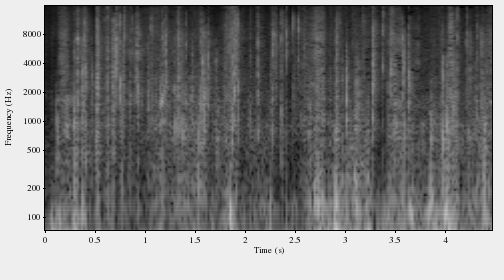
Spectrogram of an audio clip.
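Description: Gloved fingertips squeeze and crinkle a crumpled sheet of clear plastic bubble wrap close in front of the microphones. A continuous stream of dense, bright crinkling and crackling snaps rises and falls in loudness over a low rumble for the whole clip.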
